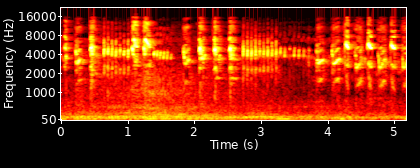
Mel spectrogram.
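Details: Long-tailed shrike in lively song: a rapid, varied chatter of high piercing chirps mixed with buzzy, rattling notes, with a brief pause midway.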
